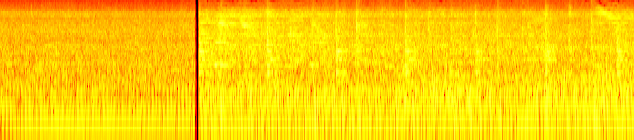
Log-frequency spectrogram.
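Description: A steady boat engine drone for about two seconds. It cuts off abruptly and background music takes over.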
